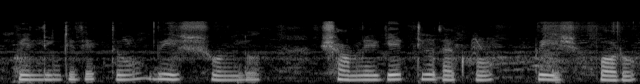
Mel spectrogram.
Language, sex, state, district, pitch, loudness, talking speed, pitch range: Bengali, female, West Bengal, Paschim Medinipur, 220 Hz, -29 LUFS, 95 wpm, 210-235 Hz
